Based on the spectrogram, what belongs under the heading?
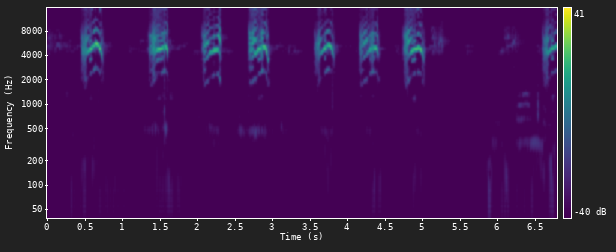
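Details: Crimson sunbird chirping to prompt other sunbirds to sing more: a steady series of high, sharp, buzzy chirps, about one every two thirds of a second, clear against silence.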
